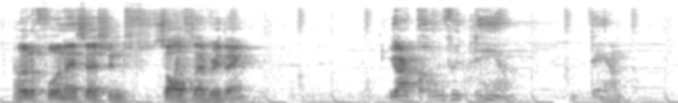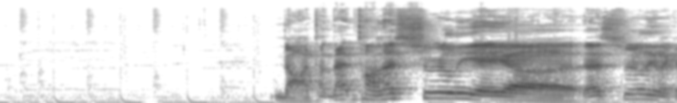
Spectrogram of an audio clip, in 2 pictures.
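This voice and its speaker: A young man from Canada chats casually with his stream audience in a bright, forward voice. He mumbles along and then erupts into loud greetings. The room sounds echoey, with faint music underneath. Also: mid-range voice. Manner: loose and chatty, bursts of loud excitement. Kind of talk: casual stream chat with viewers.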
